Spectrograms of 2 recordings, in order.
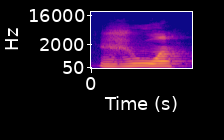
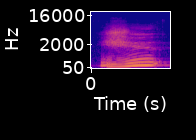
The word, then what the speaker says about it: juin: Normalmente, em francês, a letra U é pronunciada U. U, o que deveria dar juin, juin. Mas no dia a dia tendemos a pronunciar esse U à maneira portuguesa, o que dá juin, juin, juin. Não há nenhuma razão específica, exceto que é muito mais fácil de se pronunciar.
